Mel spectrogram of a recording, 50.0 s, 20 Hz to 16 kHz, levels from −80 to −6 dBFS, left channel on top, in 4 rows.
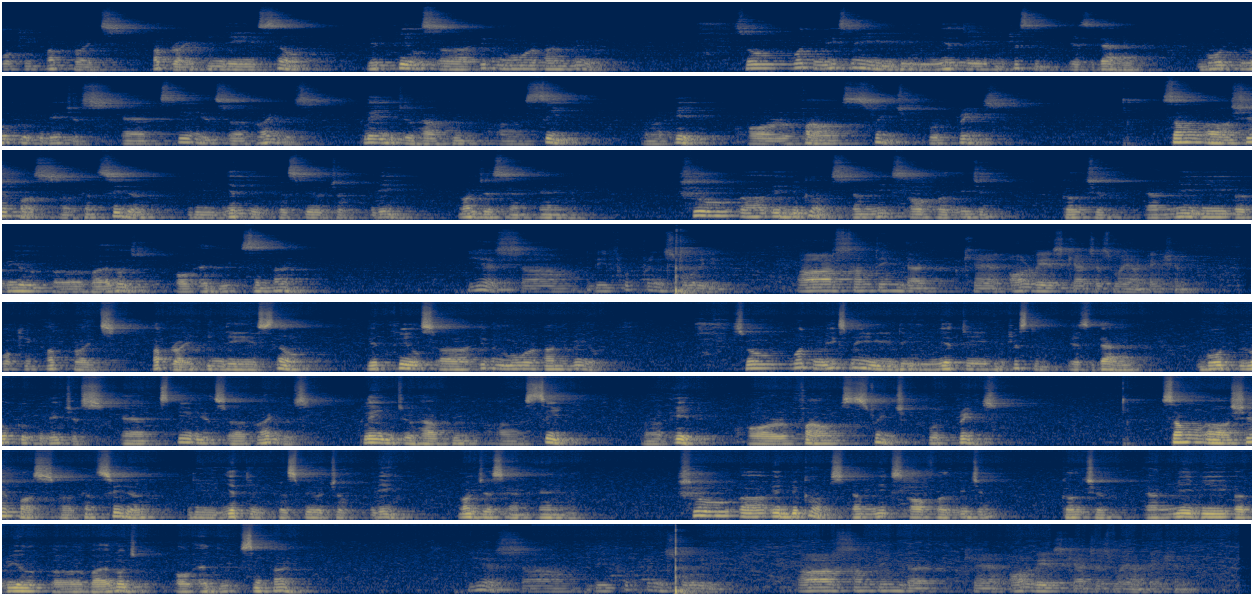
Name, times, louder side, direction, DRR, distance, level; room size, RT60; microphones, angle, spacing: voice 1, 0.0-1.1 1.5-3.0 3.7-5.9 7.3-11.3 12.0-15.6 16.1-18.2 18.9-19.4 20.0-21.4 21.8-22.5 24.1-26.5 26.9-29.0 29.6-30.7 31.8-34.9 35.6-36.1 36.5-38.9 39.3-40.4, right 4 dB, 75° right, 9 dB, 0.5 m, -33 dB
voice 2, 42.2-44.7 45.5-46.8 47.1-49.4, equal, 10° left, 1 dB, 0.8 m, -39 dB
10.5 x 7.4 x 2.6 m, 1.1 s
head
